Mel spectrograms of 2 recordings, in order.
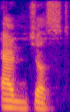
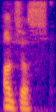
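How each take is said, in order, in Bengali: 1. 'd' ধ্বনিটি স্পষ্টভাবে উচ্চারিত হয়েছে। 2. 'd' ধ্বনিটি সম্পূর্ণ বাদ পড়ে। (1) "not adjust" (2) "উচ্চারণটা হচ্ছে আ এবং ডটা স্কিপ থাকবে"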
